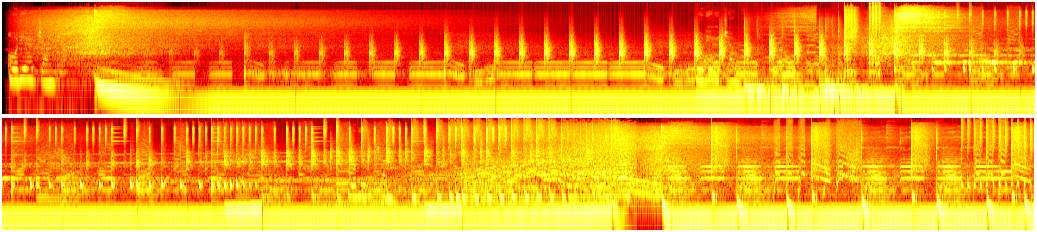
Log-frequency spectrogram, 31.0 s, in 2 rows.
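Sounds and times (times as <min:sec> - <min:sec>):
basic trap beat: 0:01.4 - 0:30.9.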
